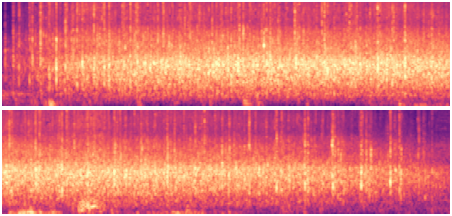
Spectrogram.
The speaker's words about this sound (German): Tut mir einen Gefallen und empfangt die drei mit einem wunderbaren Applaus.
